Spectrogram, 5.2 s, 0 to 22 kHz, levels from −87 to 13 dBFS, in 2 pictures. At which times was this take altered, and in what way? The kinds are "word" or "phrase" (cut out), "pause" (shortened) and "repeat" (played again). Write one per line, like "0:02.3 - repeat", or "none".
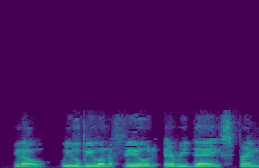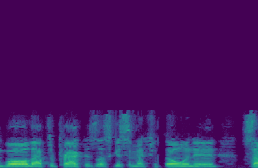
none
